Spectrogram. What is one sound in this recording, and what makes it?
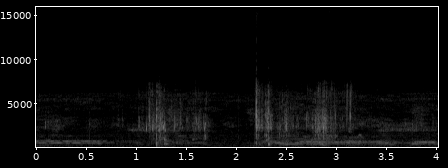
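A stone splashes into water.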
